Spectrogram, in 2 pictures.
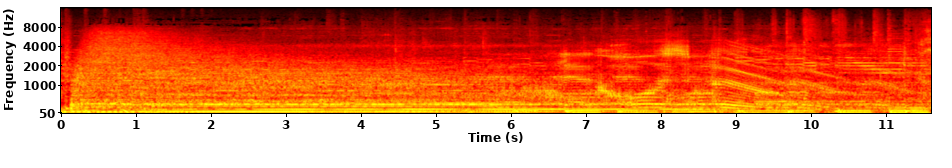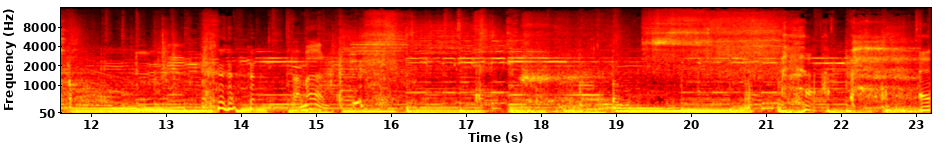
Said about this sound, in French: sympa ta musique. C'est le nouveau …. ça déchire. Je l'ai remixé cet après-midi.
